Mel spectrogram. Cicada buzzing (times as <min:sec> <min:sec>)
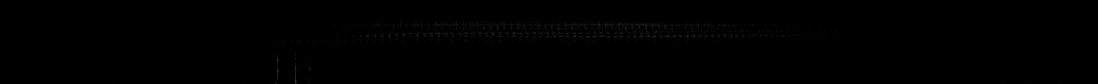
0:02.2 0:09.2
